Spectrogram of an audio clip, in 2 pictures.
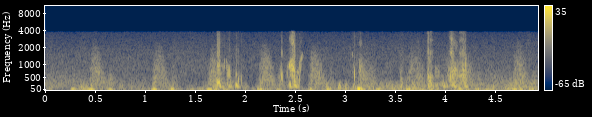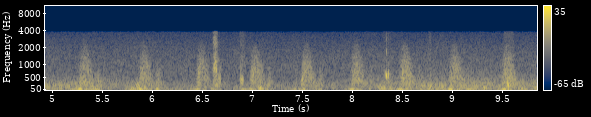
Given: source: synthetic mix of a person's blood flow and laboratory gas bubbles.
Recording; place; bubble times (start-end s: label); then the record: Doppler ultrasound of blood flow; subclavian vein
1.67-2.00 s: bubbles
2.33-2.59 s: bubbles
3.06-3.18 s: bubbles
3.54-3.59 s: bubbles
3.81-4.25 s: bubbles
6.60-6.70 s: bubbles
6.87-6.93 s: bubbles
8.30-8.40 s: bubbles
9.51-9.62 s: bubbles
From the record:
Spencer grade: 2 (many but less than half of the cardiac periods contain bubble signals, singularly or in groups); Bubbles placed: anywhere in the cardiac cycle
